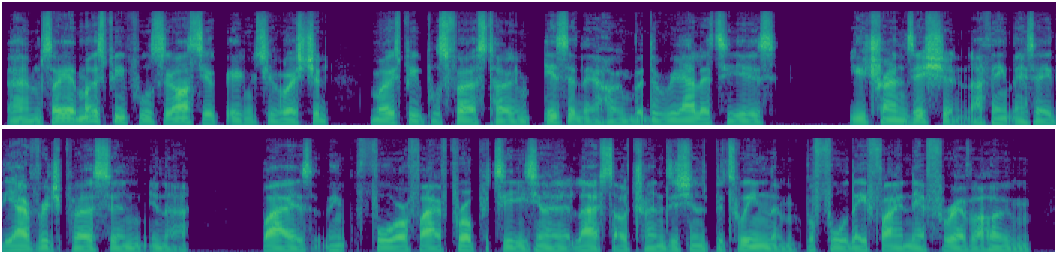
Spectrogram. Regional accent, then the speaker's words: London, United Kingdom; I'm talking very London because I'm a Londoner, I'm a South Londoner.

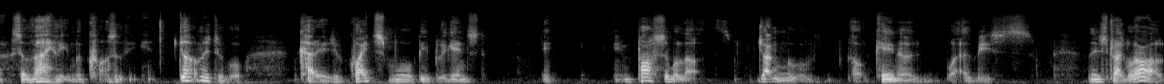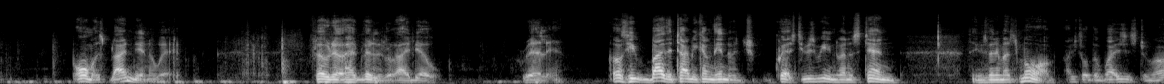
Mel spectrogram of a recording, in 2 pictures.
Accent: Warwickshire, West Midlands, United Kingdom; also born or lived in Bloemfontein, South Africa; suddenly find yourself in a quiet Warwickshire village.

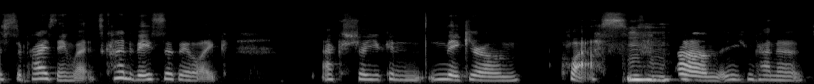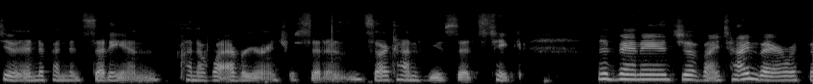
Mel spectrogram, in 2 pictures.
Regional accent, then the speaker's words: Detroit, Michigan, United States; born and raised in the Metro Detroit area

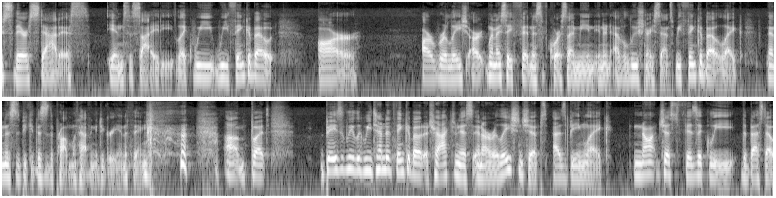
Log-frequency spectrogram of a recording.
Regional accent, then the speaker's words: Canada; I'm an Indo-Canadian second and fourth generation, depending on which side. And the Indian specifically I'm talking about is a Tamilian

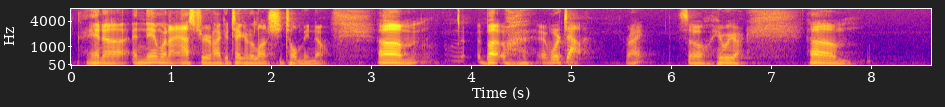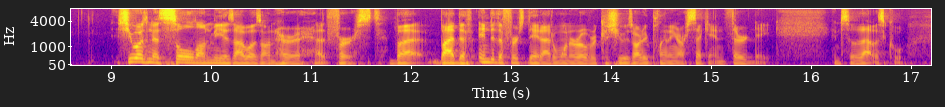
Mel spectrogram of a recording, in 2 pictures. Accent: United States

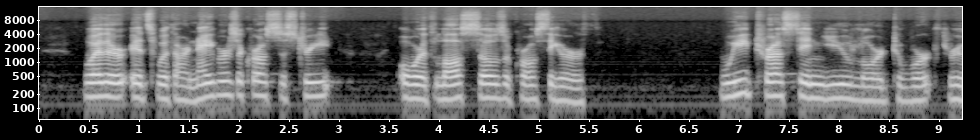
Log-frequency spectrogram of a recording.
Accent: Cincinnati, Ohio, United States; my hometown, my home city of Cincinnati

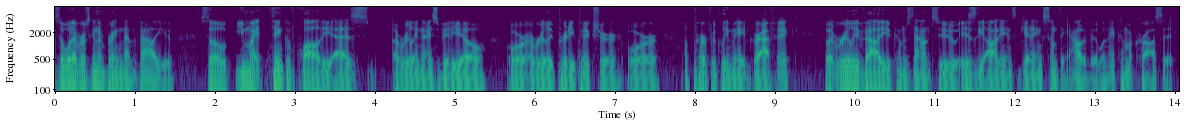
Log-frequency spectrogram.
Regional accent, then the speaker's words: Pittsburgh, Pennsylvania, United States; moved away as an adult; now in Tampa, United States; I'm from the Pittsburgh area originally, and I moved to Tampa in two thousand thirteen

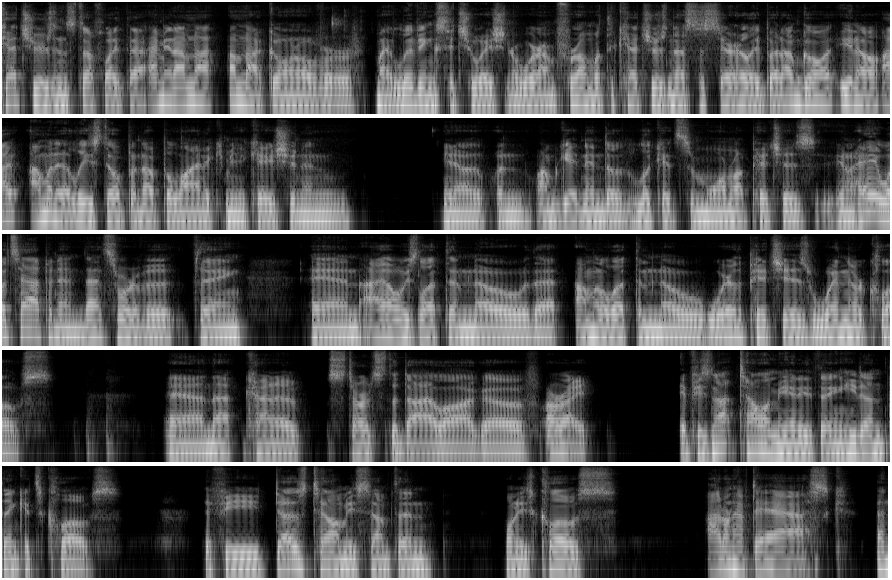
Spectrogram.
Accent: Chicago, Illinois, United States; I'm from the Chicago area.

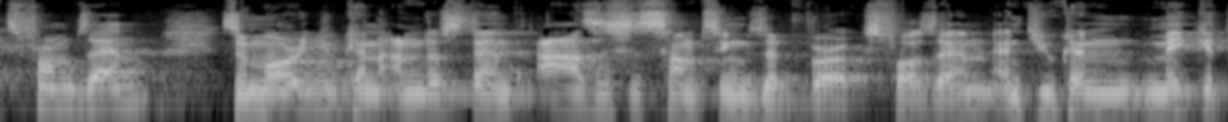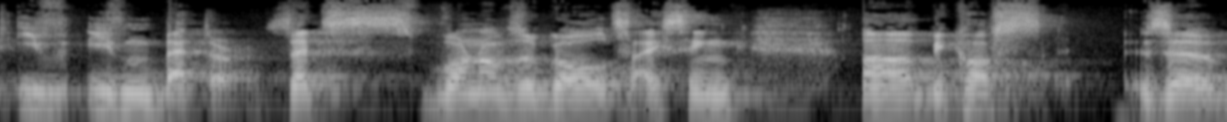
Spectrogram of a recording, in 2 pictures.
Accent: Berlin, Germany; English is a second language; moved away as an adult; also born or lived in Czech Republic; now in Brno, Czech Republic; I'm coming from Berlin, and I'm here from 2007 in the Czech Republic

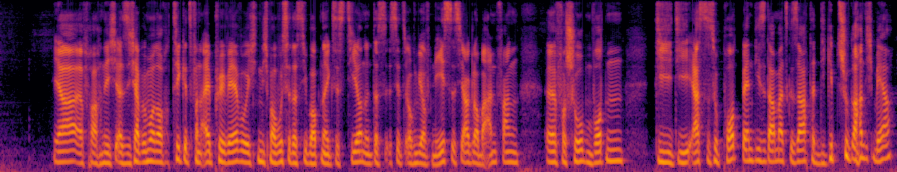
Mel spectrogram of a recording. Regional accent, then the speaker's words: Leipzig, Saxony, Germany; moved away; ist ja eigentlich meine Heimatstadt, aber äh, ja, äh, man musste, man musste dann irgendwann umziehen

